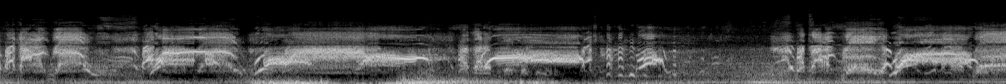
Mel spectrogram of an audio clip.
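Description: Two young women screaming and laughing while riding a reverse-bungee slingshot ride: several long, high screams, which ease about six seconds in and rise again near the end.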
